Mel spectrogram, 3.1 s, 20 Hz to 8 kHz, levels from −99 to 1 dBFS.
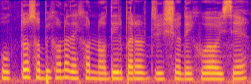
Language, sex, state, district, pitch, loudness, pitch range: Assamese, female, Assam, Kamrup Metropolitan, 215 Hz, -15 LUFS, 210-235 Hz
